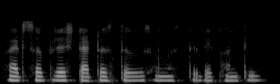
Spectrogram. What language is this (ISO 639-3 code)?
ori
